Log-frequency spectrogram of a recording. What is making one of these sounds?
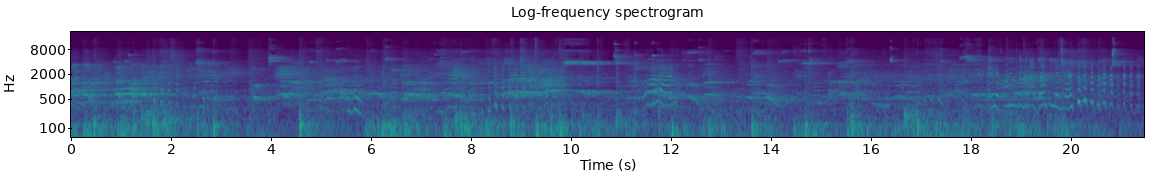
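Men call out and talk loudly across an echoing gym.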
